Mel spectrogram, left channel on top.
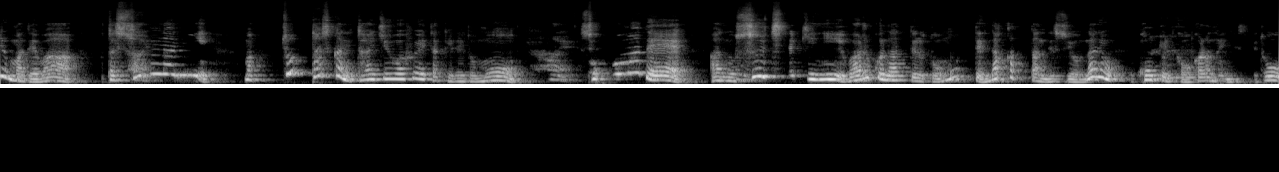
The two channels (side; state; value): right; silent; 66 dB below the other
